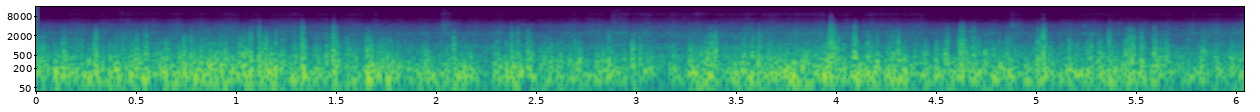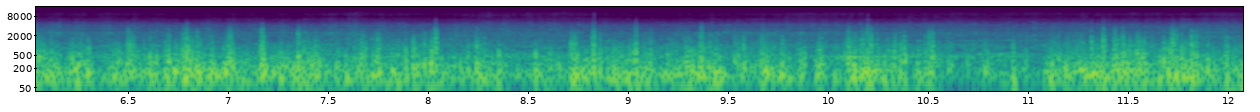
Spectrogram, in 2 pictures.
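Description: Rushing wind buffeting the microphone over the rumble and rapid clatter of a fast-moving train's wheels on the rails, recorded from an open door of the train.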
